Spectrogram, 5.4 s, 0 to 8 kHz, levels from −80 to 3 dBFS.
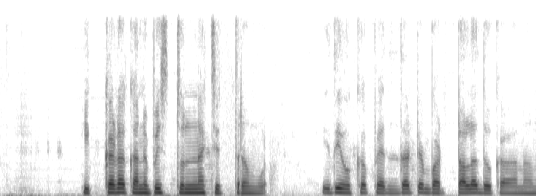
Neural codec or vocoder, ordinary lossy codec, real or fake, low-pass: codec, 16 kHz, 1 kbps, X-Codec, HuBERT features, trained on LibriSpeech; none; fake; 7.2 kHz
